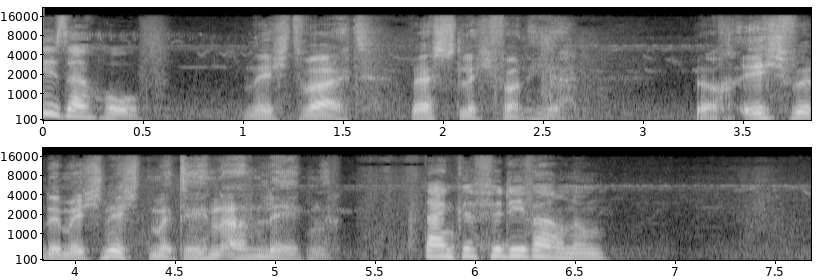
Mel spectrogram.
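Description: A man answers in a calm voice.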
